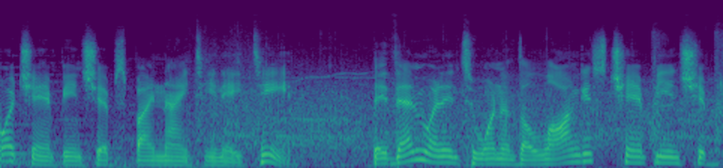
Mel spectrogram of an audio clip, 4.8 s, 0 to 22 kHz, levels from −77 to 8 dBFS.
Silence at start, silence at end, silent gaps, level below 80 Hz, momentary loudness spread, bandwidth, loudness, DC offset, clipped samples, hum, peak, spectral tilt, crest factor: 0 s; 0 s; none; -50 dBFS; 4 LU; 15 kHz; -22 LUFS; under 0.1%; under 0.1%; none; -4 dBFS; -3.5 dB/octave; 18 dB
